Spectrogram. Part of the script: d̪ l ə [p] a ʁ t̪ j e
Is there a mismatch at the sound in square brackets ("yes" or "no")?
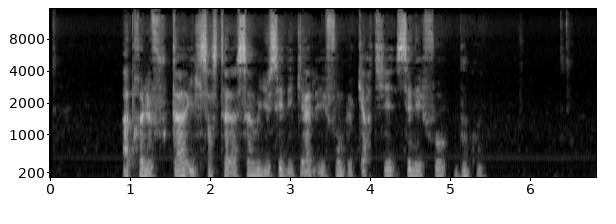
yes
